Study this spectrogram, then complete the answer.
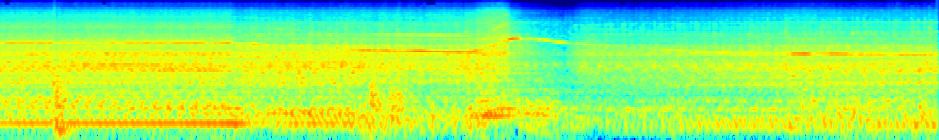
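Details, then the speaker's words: Inherited family Ford Powerstroke diesel truck at idle. A steady idle with a high jet-like turbo whistle that holds and drifts gently, as remembered: normal, healthy turbo. "let it run for a little while just like i remembered same noise sounds like a jet yeah it sure does reminds me of our rds turbo it does"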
